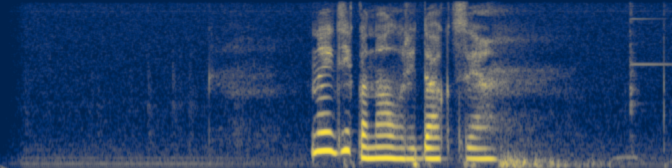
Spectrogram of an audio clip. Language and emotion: Russian, sad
